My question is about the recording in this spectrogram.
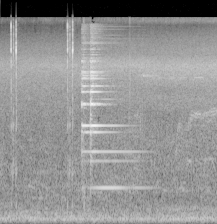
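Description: Two quick double mouse clicks, then a single bell chime about two seconds in that rings on and fades over a second or so, the click-and-ding of a subscribe-button overlay, over steady outdoor background noise.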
